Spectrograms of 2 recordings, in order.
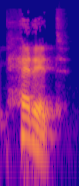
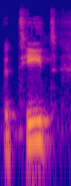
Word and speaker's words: petit: that is called a pettit jury or petite jury nobody really pronounces it petite but it's spelled uh like petite only without the e p e t i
